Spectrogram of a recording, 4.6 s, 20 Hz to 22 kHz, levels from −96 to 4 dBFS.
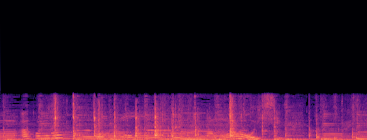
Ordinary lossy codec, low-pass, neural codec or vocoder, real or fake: none; 7.2 kHz; none; real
